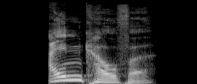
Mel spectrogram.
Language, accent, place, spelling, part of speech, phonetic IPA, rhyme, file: German, Germany, Berlin, einkaufe, verb, [ˈaɪ̯nˌkaʊ̯fə], -aɪ̯nkaʊ̯fə, De-einkaufe.ogg
- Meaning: inflection of einkaufen: 1. first-person singular dependent present 2. first/third-person singular dependent subjunctive I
